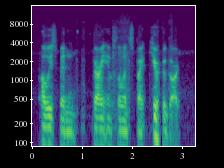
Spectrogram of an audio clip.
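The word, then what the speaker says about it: Kierkegaard: been very influenced by Kirkugard whose name I think is probably more accurately pronounced Kirkugor. Uh but but I but I no I do think that's the correct way it's pronounced but but people say Kirkagard.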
